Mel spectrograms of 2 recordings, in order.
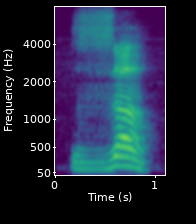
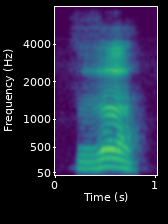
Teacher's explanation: you can feel a bit of hardness, heaviness, za. But when you come to the dhal, it's quite soft letter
